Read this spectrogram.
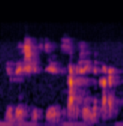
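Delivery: hushed deadpan telling-off; quiet scolding. Retold or imitated. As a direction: mutter it under your breath. She quietly scolds the man.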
